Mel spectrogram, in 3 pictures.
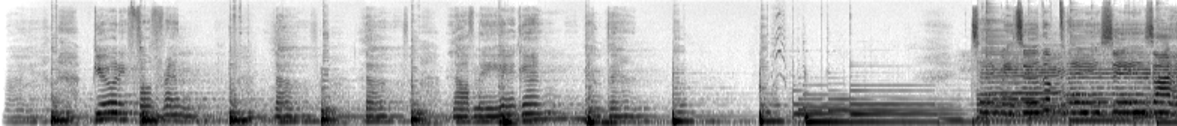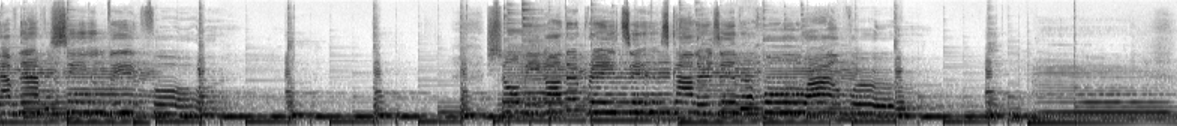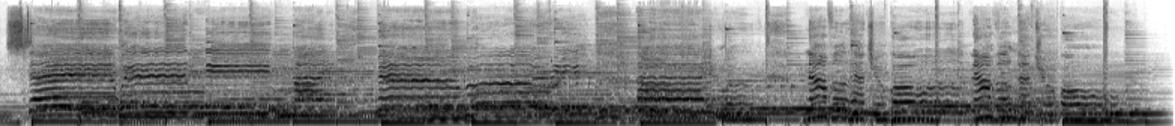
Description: Cello
Marimba, Percussion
